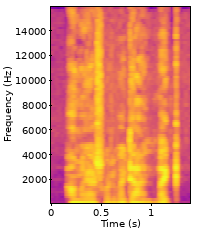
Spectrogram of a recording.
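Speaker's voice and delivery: put-on tearful, panicked crying. Retelling looking out a hotel window after a big move: retelling own past crying. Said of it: "I literally started crying".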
